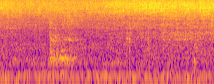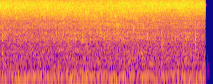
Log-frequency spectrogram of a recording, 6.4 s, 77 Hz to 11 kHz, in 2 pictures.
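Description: Flour-coated oysters deep-frying in a pan of cooking oil at 350 degrees, a steady sizzle as they finish golden brown and are lifted out.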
